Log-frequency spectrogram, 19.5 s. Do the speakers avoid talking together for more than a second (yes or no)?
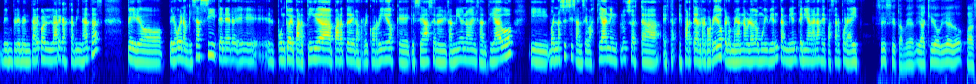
yes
